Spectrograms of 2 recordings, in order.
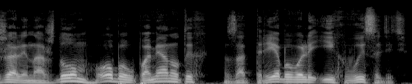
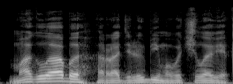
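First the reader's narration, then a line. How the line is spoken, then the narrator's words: Sigh. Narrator (Russian): вздохнул я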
